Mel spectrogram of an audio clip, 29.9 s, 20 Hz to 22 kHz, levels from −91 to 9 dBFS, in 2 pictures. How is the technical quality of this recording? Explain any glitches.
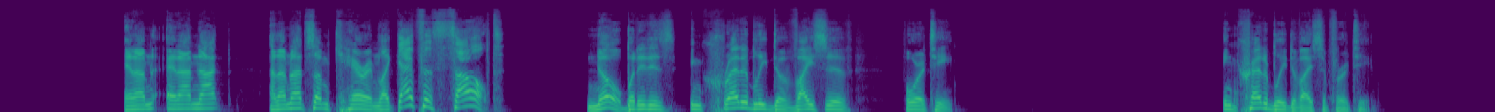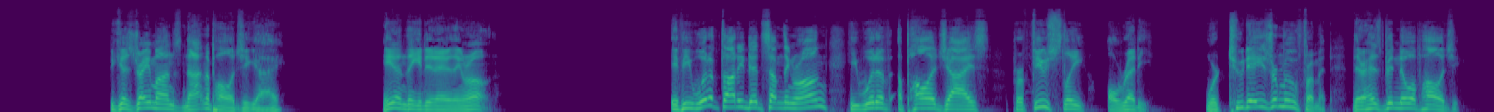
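Nothing stood out on listening to this speech recording, and there are no glitches to explain.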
